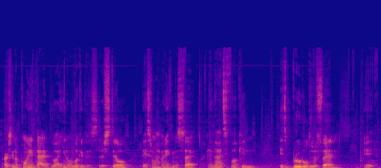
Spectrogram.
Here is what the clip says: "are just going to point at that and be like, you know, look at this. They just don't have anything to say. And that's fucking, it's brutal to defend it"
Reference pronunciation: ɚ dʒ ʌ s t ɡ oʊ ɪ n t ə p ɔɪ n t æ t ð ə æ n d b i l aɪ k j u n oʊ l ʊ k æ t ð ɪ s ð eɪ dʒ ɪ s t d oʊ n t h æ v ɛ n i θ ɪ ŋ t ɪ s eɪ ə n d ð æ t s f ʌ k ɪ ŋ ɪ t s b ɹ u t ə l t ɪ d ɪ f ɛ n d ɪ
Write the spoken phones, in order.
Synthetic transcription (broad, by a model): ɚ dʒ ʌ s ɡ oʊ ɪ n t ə p ɔɪ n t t ð ə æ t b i l aɪ k j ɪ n oʊ l ʊ k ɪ t ð ɪ s ð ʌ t ɪ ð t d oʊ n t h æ v ɛ n i θ ɪ ŋ t ɪ s eɪ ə n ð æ t s f ʌ k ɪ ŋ ɪ t s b ɹ u t l t ɪ d ɪ f ɛ n d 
